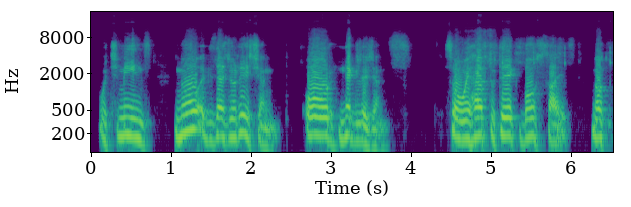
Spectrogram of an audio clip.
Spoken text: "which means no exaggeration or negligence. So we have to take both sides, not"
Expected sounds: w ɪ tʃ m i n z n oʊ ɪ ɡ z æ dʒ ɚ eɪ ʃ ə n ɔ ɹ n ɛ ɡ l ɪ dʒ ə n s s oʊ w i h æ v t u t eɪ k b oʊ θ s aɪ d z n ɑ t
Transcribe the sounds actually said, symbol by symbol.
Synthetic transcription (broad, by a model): w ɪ tʃ m i n z n oʊ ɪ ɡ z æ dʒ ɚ eɪ ʃ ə n ɔ ɹ n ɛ ɡ l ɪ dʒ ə n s s oʊ w i h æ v t u t eɪ k b oʊ θ s aɪ d z n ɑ t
